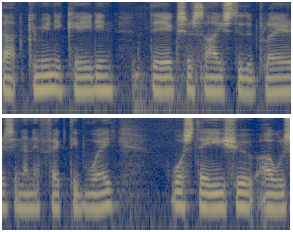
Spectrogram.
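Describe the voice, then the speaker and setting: On a very clean recording with a silent background, a man with a Spanish accent talks in a medium-pitched, flat monotone at a moderate pace. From Colombia, Cali. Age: 20s. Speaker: football coach. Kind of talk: presentation. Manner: halting.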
